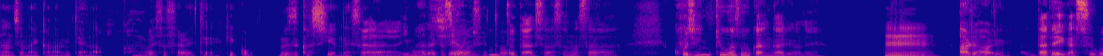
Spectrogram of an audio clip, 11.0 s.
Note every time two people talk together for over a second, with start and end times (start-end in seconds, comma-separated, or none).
3.6-5.2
